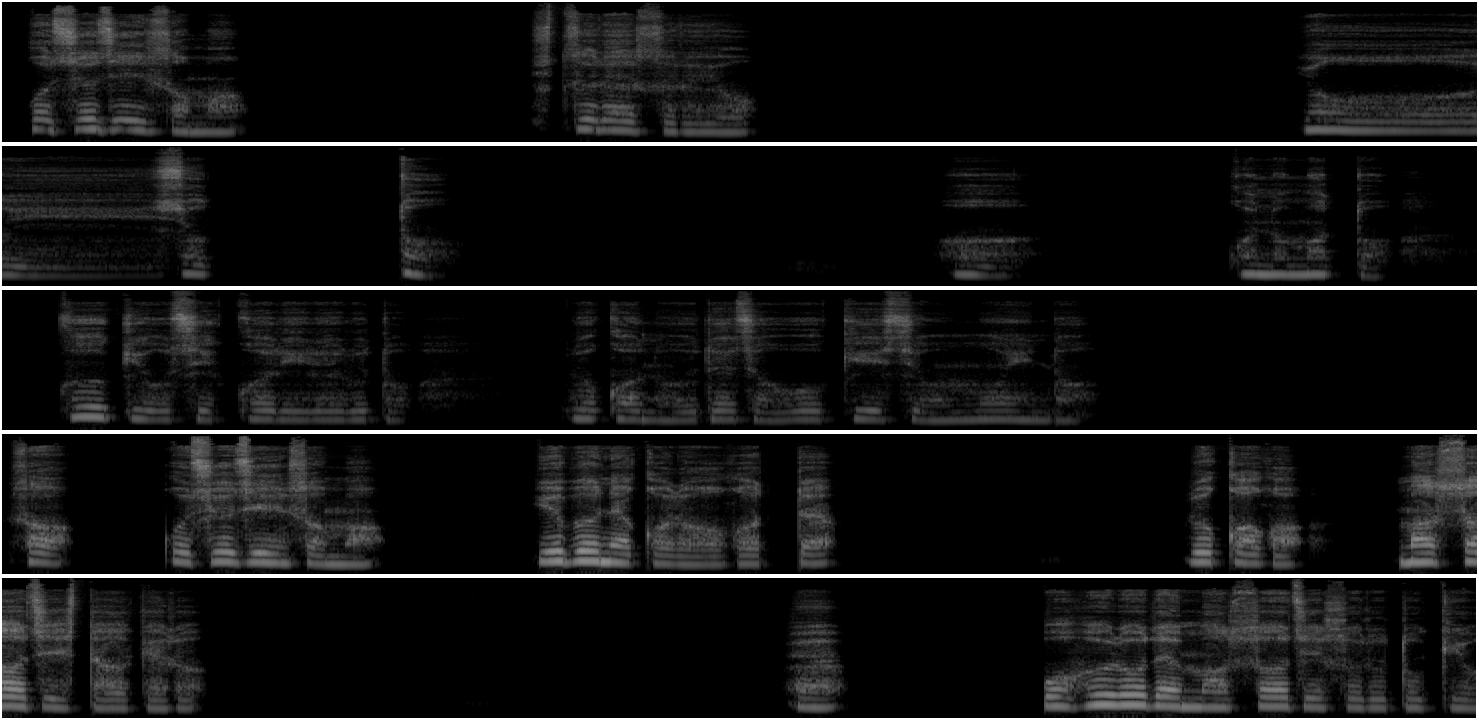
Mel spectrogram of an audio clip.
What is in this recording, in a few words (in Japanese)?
お風呂で“マッサージ”してあげる、ご主人様 反響無し, ASMR; SE無し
